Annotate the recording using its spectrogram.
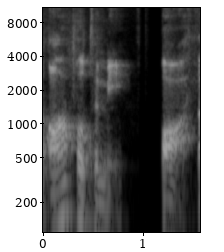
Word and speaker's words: Thoth: So, do you pronounce that Toth? – It's Toth. – Do you say Thoth? – Yeah, that's how the audiobook says it too. Thoth.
